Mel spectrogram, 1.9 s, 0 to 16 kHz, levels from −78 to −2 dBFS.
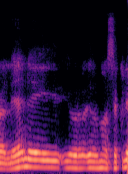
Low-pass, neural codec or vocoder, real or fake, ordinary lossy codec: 10.8 kHz; codec, 24 kHz, 0.9 kbps, DualCodec; fake; Opus, 24 kbps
